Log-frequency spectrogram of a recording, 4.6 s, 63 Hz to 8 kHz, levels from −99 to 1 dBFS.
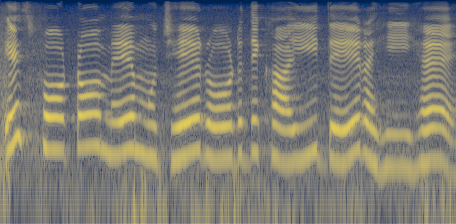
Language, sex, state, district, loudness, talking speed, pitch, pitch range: Hindi, female, Madhya Pradesh, Katni, -17 LUFS, 120 wpm, 275 Hz, 250-310 Hz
